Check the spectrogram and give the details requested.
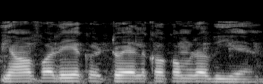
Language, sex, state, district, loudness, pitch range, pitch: Hindi, male, Uttar Pradesh, Shamli, -14 LUFS, 140-145 Hz, 140 Hz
